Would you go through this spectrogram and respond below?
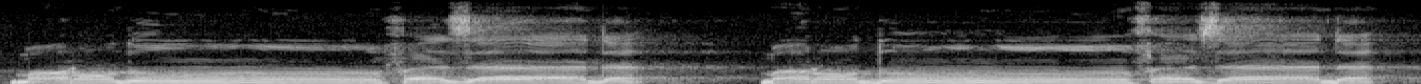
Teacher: maka dibaca dengan digabungkan antara keduanya, antara tanwin dan fa, dan kita tambahkan ang. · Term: ikhfa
